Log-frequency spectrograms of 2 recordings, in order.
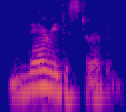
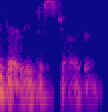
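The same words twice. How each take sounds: First: Said in the usual way. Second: Soft unvoiced whisper on very disturbing; whispered emphasis. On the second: Real, not acted. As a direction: drop to a hush as if it hurts to say. Repeating for emphasis.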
